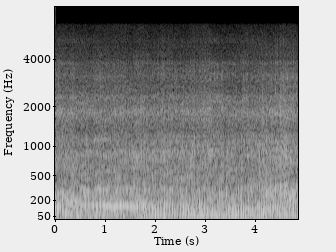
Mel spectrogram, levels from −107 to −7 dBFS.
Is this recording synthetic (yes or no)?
yes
